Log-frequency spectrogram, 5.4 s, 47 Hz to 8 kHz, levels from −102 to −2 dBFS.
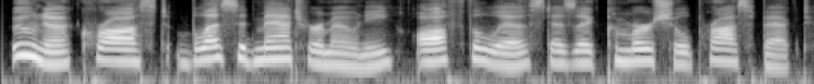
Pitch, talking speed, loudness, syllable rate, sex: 185 Hz, 120 wpm, -18 LUFS, 4.0 syllables/s, female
